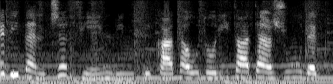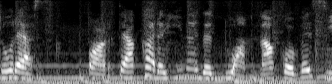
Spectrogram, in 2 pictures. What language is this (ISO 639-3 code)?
ron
